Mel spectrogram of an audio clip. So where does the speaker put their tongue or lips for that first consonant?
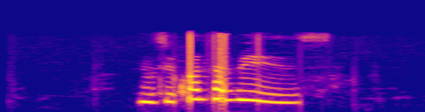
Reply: tongue tip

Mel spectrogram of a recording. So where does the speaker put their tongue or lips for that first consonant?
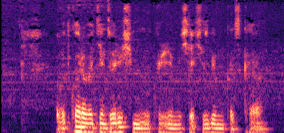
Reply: lips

